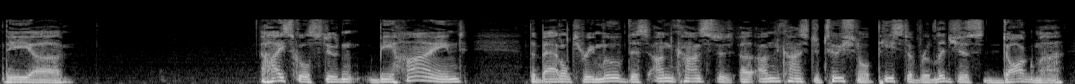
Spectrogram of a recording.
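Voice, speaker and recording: An American man hosting a political talk show in an opinionated, sarcastic and indignant monologue, with dramatic emphasis and a gravelly, husky voice. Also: animated, a little slow. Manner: dramatic emphasis, swinging from low asides to shouts. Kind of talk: opinionated radio monologue, reading and commenting on listener mail and news.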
